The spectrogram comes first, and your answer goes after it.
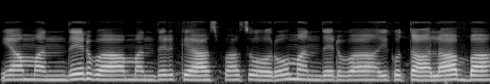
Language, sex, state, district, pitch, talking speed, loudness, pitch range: Hindi, female, Bihar, Kishanganj, 215 Hz, 145 wpm, -16 LUFS, 205-220 Hz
